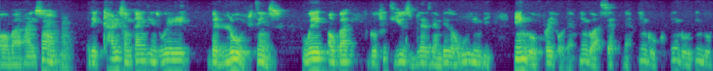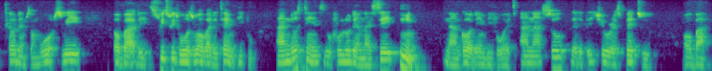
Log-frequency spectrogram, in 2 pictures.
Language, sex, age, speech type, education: Nigerian Pidgin, male, 30-45, spontaneous, tertiary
